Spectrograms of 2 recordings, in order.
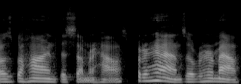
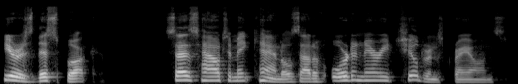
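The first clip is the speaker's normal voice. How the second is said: higher, effortful show of interest; valiantly entertaining; 5 semitones higher, 6 dB louder than usual. A narrator's reading. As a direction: present a dull find as if fascinating. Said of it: "endeavoring valiantly to entertain".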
